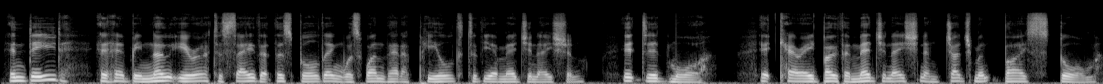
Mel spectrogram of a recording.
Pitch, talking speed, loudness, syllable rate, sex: 135 Hz, 150 wpm, -15 LUFS, 4.7 syllables/s, male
